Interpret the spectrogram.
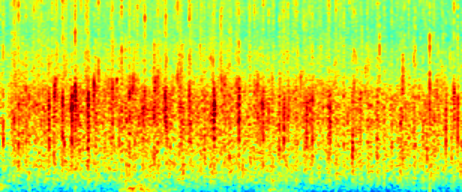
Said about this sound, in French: Donc si on peut les applaudir très fort. Merci.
